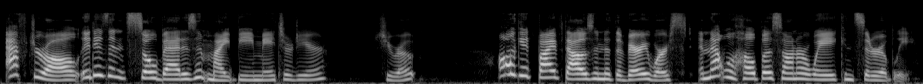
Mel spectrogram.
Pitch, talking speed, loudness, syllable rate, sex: 255 Hz, 200 wpm, -19 LUFS, 5.2 syllables/s, female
